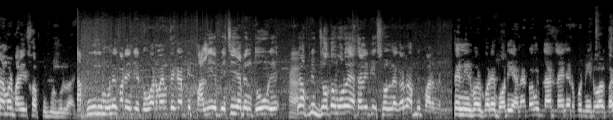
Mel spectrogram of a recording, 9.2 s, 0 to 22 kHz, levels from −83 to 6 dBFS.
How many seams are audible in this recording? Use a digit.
2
